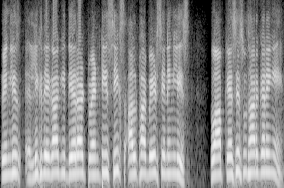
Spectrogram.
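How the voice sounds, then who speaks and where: High-voiced Indian man teaching grammar. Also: little pitch movement, slow, clear, resonant tone, dry recording. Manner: asks students frequent checking questions; spells out words syllable by syllable. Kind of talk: classroom grammar lecture. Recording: dry, dull lo-fi sound.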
